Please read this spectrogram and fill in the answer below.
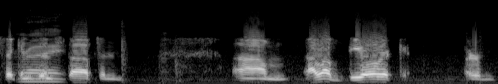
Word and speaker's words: Björk: into the Bruce Dickinson stuff, and I love Bjork, or Björk, I guess her name is pronounced.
